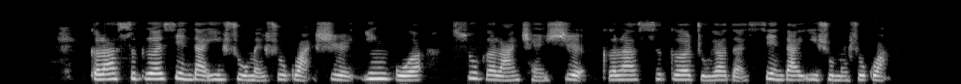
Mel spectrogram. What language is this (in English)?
Chinese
